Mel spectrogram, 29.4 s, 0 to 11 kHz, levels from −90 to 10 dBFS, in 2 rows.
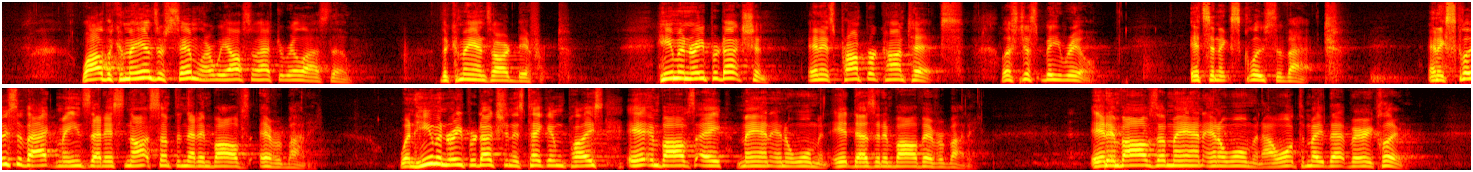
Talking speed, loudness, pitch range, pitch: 145 wpm, -15 LUFS, 170-200 Hz, 185 Hz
